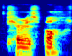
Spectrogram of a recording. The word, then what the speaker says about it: Tiraspol: And then the other team that caught my eye is obviously Sheriff Tiraspol from Moldova, who have managed to get through.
